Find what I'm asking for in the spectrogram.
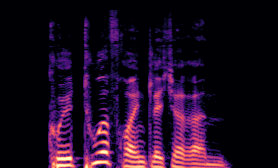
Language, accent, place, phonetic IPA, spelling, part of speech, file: German, Germany, Berlin, [kʊlˈtuːɐ̯ˌfʁɔɪ̯ntlɪçəʁəm], kulturfreundlicherem, adjective, De-kulturfreundlicherem.ogg
- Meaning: strong dative masculine/neuter singular comparative degree of kulturfreundlich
